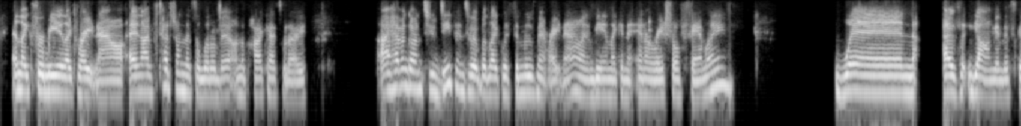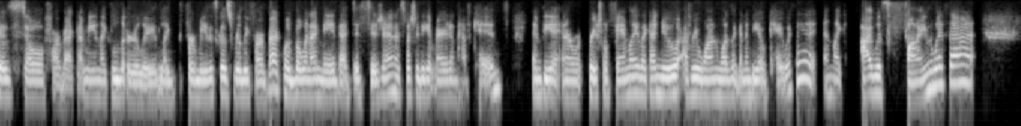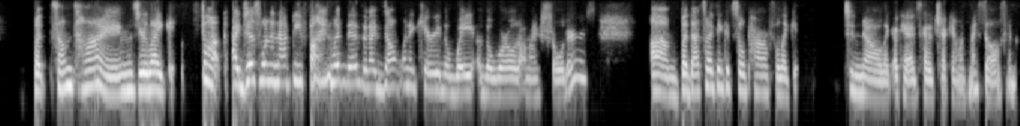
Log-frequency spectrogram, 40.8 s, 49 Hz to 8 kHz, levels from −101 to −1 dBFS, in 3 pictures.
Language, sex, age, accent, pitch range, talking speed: English, female, 20-39, American, 165-215 Hz, 215 wpm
